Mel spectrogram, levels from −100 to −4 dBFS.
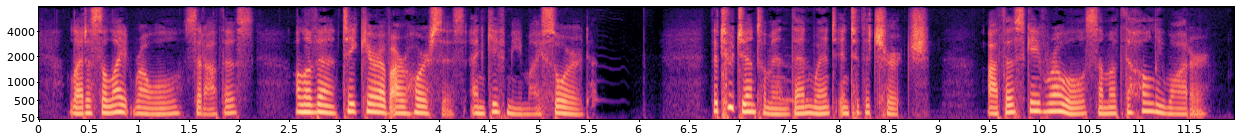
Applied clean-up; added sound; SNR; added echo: neural mask model RNNoise.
